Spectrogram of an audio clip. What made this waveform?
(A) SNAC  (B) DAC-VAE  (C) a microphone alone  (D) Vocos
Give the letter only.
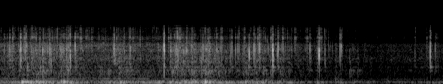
C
